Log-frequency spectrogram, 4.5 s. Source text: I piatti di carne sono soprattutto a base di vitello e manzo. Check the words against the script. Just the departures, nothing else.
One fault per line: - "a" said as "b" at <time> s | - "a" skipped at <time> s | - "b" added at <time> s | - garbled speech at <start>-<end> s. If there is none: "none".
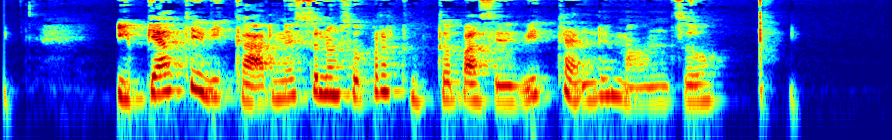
none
